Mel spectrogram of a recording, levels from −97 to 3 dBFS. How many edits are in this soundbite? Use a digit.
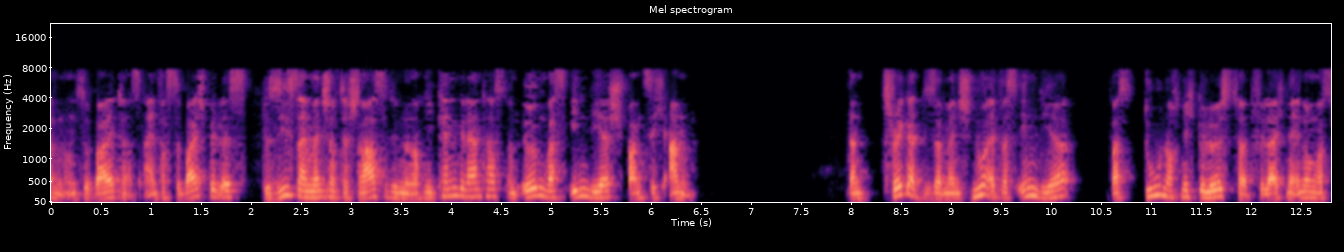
1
